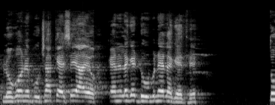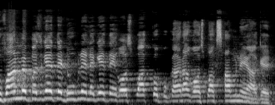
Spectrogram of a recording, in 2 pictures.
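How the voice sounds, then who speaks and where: A man's voice: high voice, unhurried. A man telling a religious story to listeners, repeating phrases and adding explanatory asides. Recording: roomy echoing sound.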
